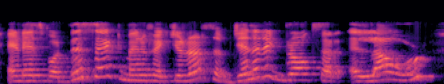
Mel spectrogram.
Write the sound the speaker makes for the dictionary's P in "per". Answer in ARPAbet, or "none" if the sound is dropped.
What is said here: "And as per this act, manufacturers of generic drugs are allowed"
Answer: F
